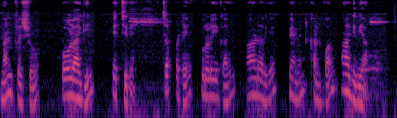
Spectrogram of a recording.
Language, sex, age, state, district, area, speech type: Kannada, male, 18-30, Karnataka, Bangalore Rural, urban, read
